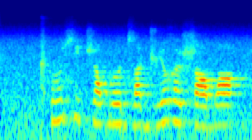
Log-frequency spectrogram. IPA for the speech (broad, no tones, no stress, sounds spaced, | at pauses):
ǁʰ u ɕ i t͡ʃ ɑ b o d͡z ɑ d͡ʒ y ʁ ɯ ʂ ɑ b ɑ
